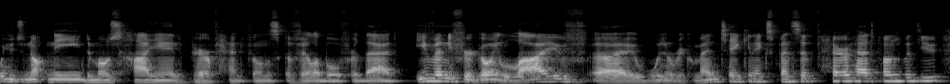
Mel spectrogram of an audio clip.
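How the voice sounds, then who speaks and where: A man's voice: on the low side, a bit bright. A man talking informally and enthusiastically, like a vlog host giving casual music gear recommendations to viewers. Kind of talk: casual gear advice to camera.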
